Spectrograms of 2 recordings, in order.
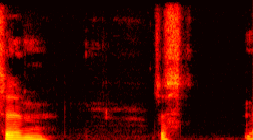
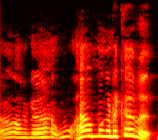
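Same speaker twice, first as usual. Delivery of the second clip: confused high quote; 12 semitones higher, faster than usual. Retold or imitated. Boys unsure how to cut.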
